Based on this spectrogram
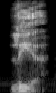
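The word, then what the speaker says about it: Lia: This is your name, he explained, pointing at each letter as he pronounced them. L I A. Leah.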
